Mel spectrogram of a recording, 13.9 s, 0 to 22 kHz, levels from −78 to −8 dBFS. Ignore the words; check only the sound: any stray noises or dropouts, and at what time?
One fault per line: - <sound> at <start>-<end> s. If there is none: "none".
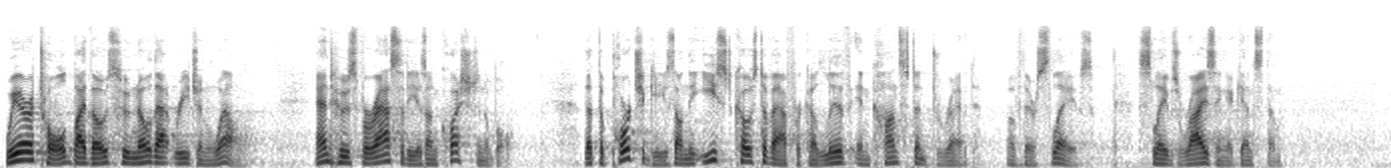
none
